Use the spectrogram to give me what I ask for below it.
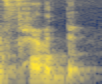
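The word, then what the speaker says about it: فرض: দটা কিন্তু জিম না যে উচ্চারণটা বাংলাদেশীরা বলে ফরজ ওটা কিন্তু শেষে জিমের উচ্চারণ হচ্ছে তো সেটা জিম না সেটা হচ্ছে দ্বের উচ্চারণ সাধারণত ই দিয়ে হতে পারে দ দিয়ে ফরদ বা ফরদ ফরজ না কিন্তু ফরদ ফরদ যদি হয় তাহলে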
